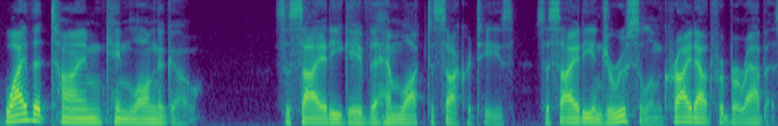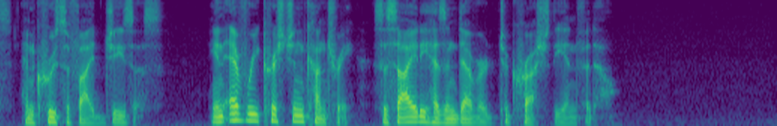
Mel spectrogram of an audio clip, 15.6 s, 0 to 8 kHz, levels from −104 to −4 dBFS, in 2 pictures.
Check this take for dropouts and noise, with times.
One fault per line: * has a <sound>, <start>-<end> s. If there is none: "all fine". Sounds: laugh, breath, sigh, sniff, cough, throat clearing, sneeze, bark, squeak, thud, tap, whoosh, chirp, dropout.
all fine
